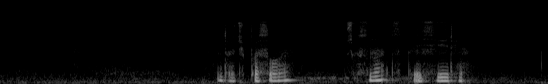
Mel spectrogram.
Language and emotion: Russian, sad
